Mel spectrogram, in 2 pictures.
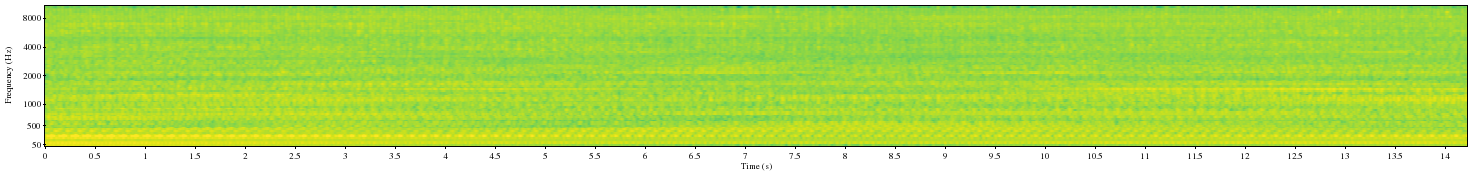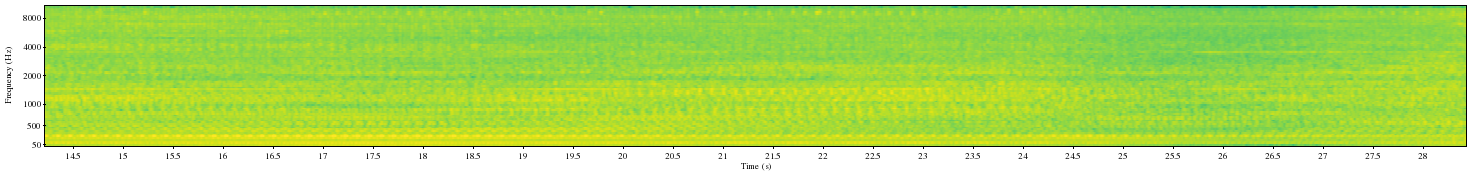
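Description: Rebuilt Doosan DL08 inline six-cylinder diesel engine running at a steady idle on a test stand, heard close up.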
